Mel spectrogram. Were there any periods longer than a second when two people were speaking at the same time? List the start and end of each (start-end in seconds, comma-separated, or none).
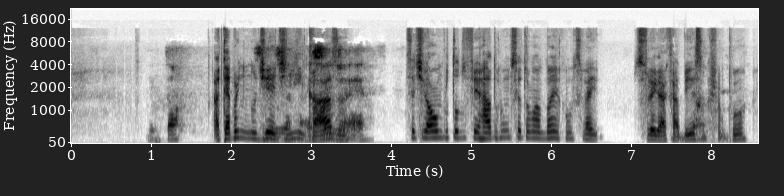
2.2-3.5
